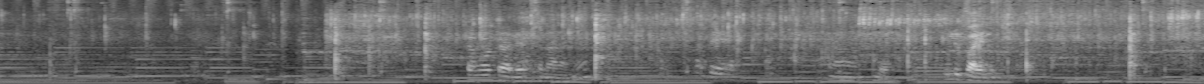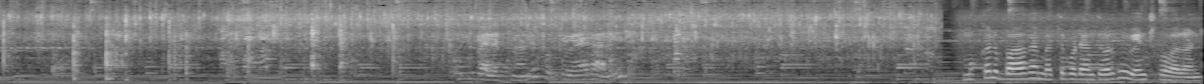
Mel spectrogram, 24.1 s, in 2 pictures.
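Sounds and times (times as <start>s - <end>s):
vegetables sizzling in hot oil: 0.0s - 24.0s
steel spatula scraping a pan: 11.3s - 16.4s, 18.0s - 19.4s.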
